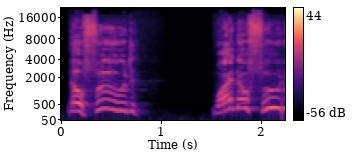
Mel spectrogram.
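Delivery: exaggerated, very high, loud, squeaky squeal of concern.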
